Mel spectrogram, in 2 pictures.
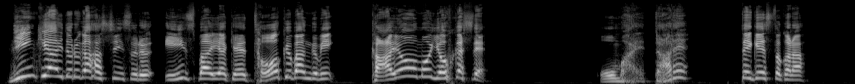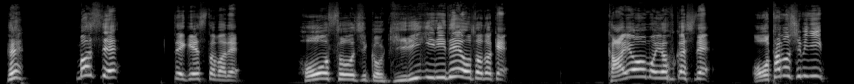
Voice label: narration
